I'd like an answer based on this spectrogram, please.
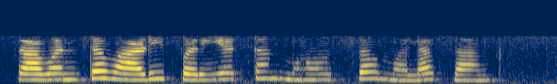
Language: Marathi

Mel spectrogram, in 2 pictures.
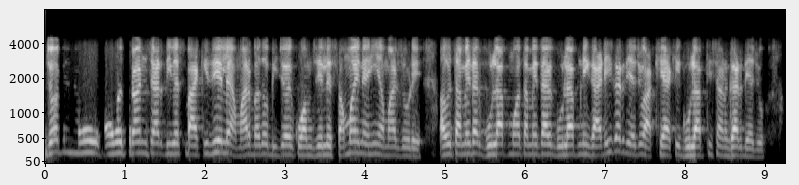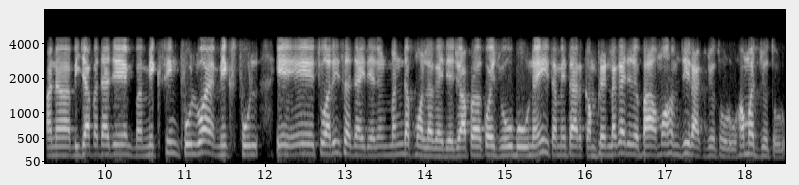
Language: Gujarati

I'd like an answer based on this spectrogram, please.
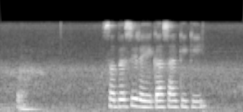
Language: Nepali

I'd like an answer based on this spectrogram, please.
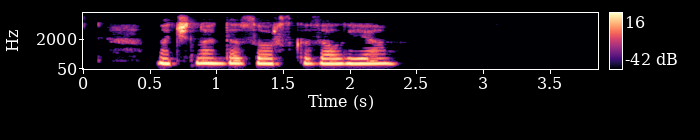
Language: Russian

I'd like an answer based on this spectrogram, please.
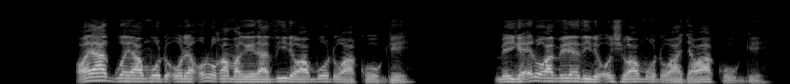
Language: Kikuyu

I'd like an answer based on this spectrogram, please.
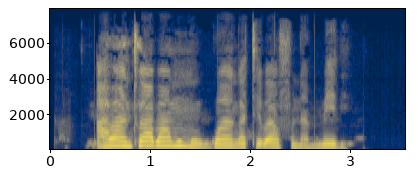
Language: Ganda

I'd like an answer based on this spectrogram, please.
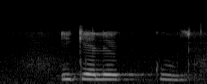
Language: Zulu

